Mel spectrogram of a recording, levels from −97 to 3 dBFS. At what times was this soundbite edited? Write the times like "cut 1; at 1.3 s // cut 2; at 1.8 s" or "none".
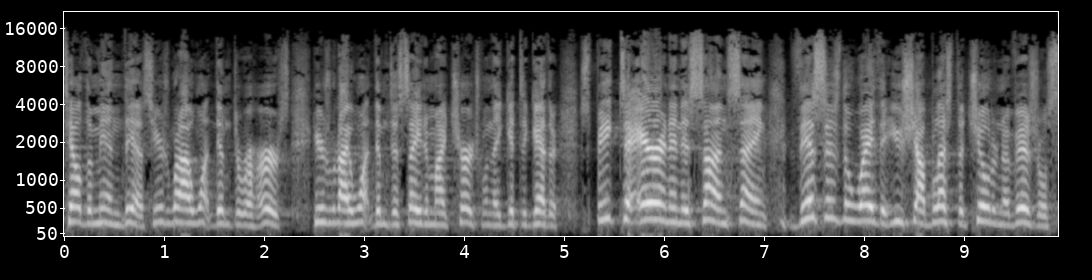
none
